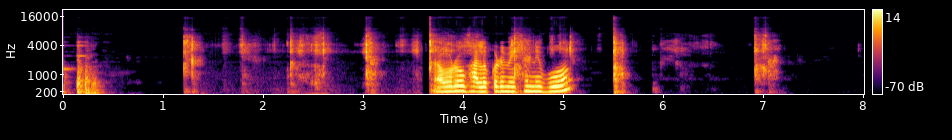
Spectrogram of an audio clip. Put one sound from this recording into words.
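A spoon scrapes and clinks against a bowl while mixing food.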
